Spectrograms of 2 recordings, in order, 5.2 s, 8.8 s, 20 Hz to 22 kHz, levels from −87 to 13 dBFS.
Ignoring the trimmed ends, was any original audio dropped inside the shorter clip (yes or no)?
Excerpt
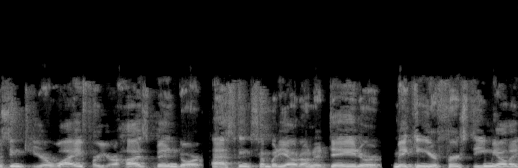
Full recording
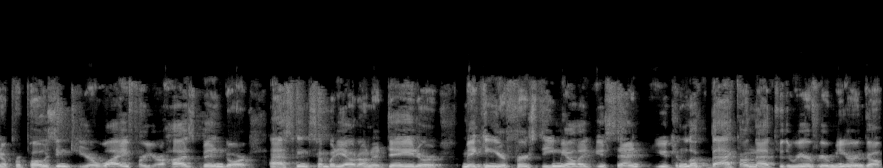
yes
